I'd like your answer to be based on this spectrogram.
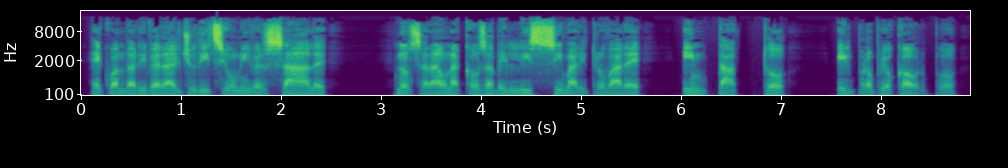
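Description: Guy doing a rough old farmer, deep gruff bossy voice, slow and dry. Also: a bit bright, no room sound. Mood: solemn. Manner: rough, stern, commanding. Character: gruff rich old peasant farmer and poet. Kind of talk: audiobook character reading.

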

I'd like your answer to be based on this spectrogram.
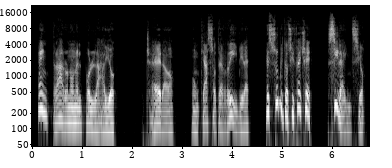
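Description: A man reading a children's story aloud in a slow, expressive way. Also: medium pitch, no room sound, studio quality. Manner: slow, expressive, lively narration.

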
